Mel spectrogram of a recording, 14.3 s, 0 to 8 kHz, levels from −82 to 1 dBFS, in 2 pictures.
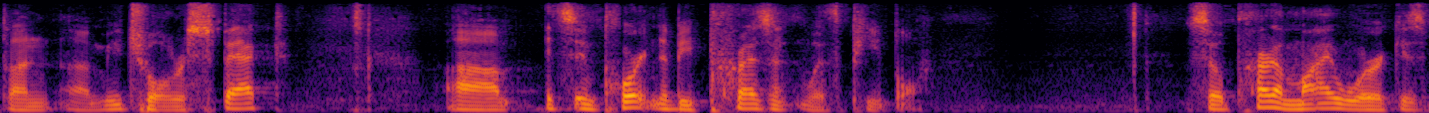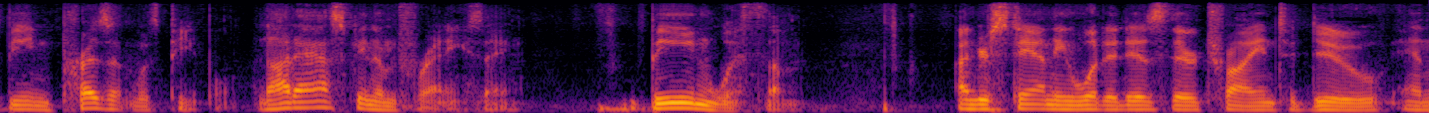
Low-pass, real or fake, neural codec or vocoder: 7.2 kHz; fake; codec, 16 kHz, 1.1 kbps, Voila-Tokenizer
